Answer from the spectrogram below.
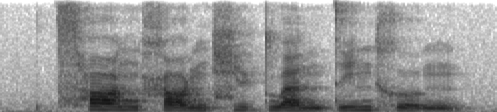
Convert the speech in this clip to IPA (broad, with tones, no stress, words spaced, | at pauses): t͡sʰɑ˥˨ŋxɑ˨˩ŋ ɕy˨˦t̪wa˨˩nt̪i˦n xʊ˨˩ŋ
